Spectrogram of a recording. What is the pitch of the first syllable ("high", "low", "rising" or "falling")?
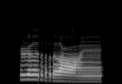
high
